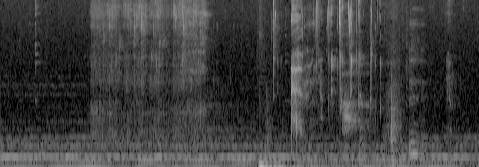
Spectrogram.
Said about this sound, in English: Want to take another sip of your coffee? Ooh, yeah. Before we get going?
